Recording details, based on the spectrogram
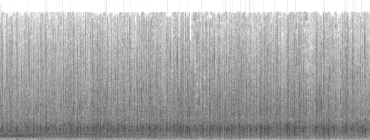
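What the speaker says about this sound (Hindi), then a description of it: "एक बार फिर जोरदार तालियां इनके लिए।" A studio audience on a TV quiz show breaks into loud, sustained applause, a thick continuous roar of clapping hands close by with no pauses.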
